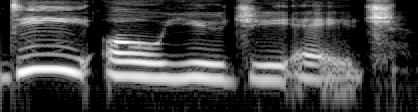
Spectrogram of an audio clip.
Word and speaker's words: dough: And then D-O-U-G-H.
